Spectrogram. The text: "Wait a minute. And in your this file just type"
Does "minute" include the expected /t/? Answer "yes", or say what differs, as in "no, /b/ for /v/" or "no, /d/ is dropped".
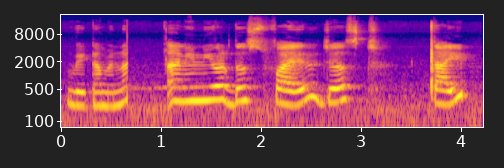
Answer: no, /t/ is dropped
